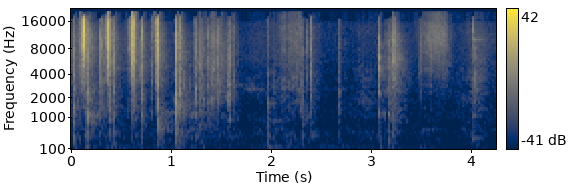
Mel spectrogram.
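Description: Tarot cards shuffled and drawn, a quick burst of crisp riffling flicks followed by a few scattered soft card slaps and slides, close and fairly quiet, with no voices.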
